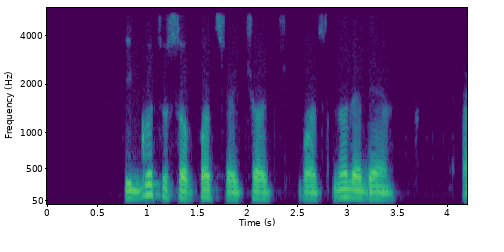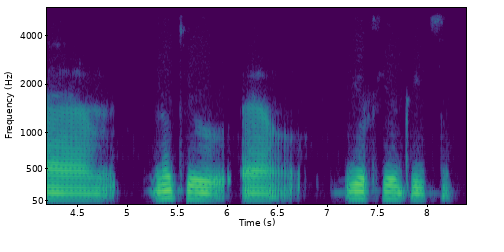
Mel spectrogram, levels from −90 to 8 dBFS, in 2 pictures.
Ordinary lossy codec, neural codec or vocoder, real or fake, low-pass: none; none; real; 5.4 kHz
